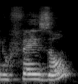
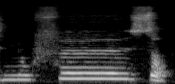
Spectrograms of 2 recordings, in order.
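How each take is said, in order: First: The first vowel of faisons is an open 'eh'. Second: The first vowel of faisons is a short 'uh'. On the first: The speaker calls it wrong. "a lot of people are saying" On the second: The speaker calls it right. "E, instead of E, even though it's spelled A I"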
